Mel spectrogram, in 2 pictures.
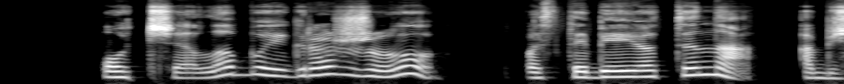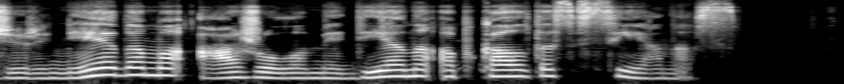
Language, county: Lithuanian, Klaipėda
